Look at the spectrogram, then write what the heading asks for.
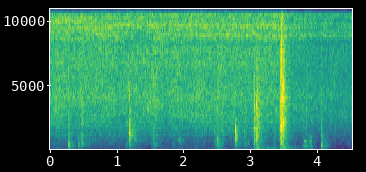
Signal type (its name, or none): none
